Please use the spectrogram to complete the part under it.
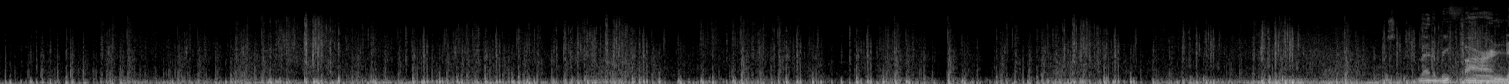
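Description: Heavy massed rifle and cannon fire rolls on without pause in a Grand Tactician Civil War strategy battle near Atlanta. The loud sustained volleys cover a voice talking over them.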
